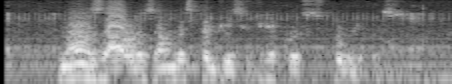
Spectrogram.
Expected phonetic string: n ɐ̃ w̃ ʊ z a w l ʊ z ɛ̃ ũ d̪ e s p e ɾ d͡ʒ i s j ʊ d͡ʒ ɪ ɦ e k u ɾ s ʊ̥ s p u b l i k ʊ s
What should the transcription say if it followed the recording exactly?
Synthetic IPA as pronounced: n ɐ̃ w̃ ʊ z a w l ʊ z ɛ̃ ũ d̪ e s p e ɾ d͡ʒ i s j ʊ d͡ʒ ɪ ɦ e k u ɾ s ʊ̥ s p u b l i k ʊ s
